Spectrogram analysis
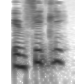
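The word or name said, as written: ØMFINDTLIG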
